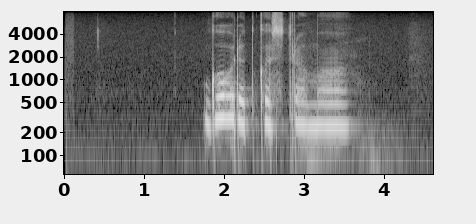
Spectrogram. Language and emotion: Russian, sad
